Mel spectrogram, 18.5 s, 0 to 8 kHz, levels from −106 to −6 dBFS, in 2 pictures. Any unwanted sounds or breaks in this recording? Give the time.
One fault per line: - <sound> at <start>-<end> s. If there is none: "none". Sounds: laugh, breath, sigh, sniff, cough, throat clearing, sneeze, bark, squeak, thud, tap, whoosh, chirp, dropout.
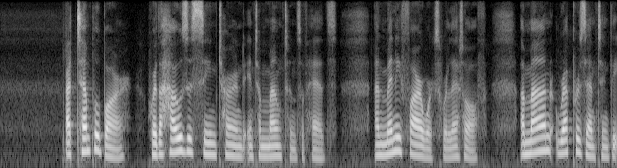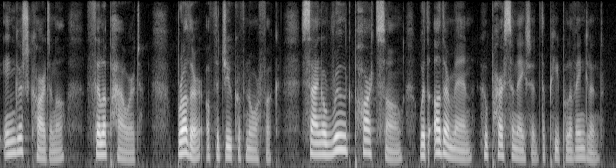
none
